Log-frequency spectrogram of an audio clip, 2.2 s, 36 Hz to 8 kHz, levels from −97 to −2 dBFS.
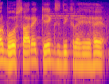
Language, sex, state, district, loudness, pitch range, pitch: Hindi, male, Telangana, Hyderabad, -16 LUFS, 135-145 Hz, 140 Hz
